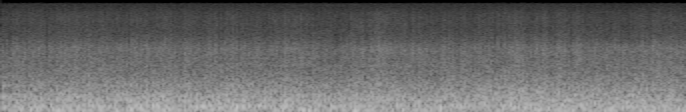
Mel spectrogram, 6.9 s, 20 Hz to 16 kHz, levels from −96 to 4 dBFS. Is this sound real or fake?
real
